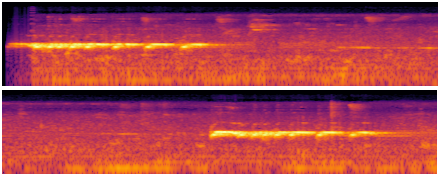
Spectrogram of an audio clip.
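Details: Zebra dove singing in the bedah karang style: two loud bursts of rolling, fluttering coos, each lasting about two seconds, separated by a long quiet pause with faint background sounds.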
